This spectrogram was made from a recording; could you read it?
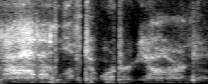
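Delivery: soft, hushed whisper, just under the breath. Speaker talking to viewers while planning a tutorial: whispering. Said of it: "You notice me whispering?".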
